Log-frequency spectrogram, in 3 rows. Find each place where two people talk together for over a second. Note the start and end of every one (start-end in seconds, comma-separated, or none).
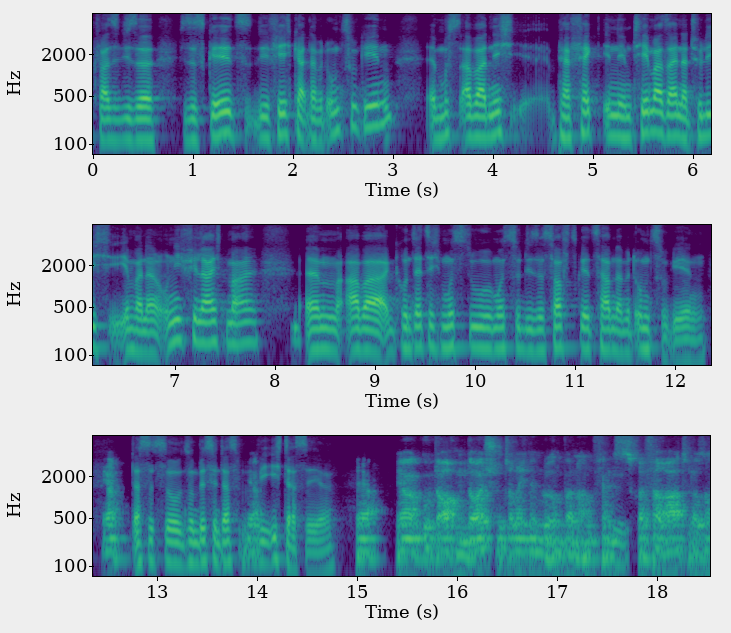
none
